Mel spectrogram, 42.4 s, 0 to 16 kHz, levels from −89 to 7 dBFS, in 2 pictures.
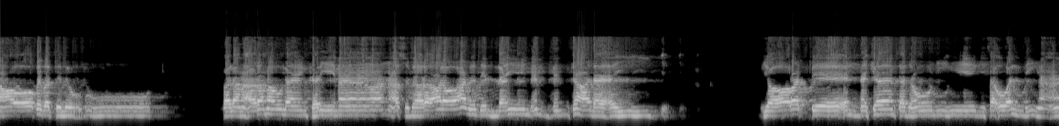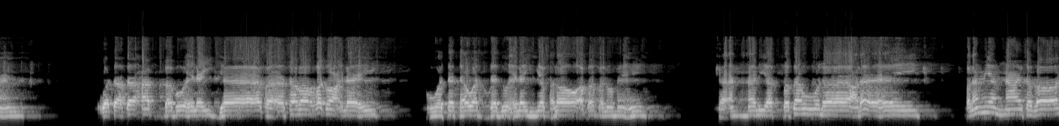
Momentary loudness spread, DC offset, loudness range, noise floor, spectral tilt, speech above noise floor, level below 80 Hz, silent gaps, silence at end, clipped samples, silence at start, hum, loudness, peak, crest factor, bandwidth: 10 LU; under 0.1%; 5 LU; -67 dBFS; -7 dB/octave; 47 dB; under -90 dBFS; 3.75-4.39 s, 13.82-13.86 s, 14.08-14.19 s, 14.31-15.16 s, 22.36-23.03 s, 34.92-35.43 s; 0 s; under 0.1%; 0 s; none; -20 LUFS; -6 dBFS; 16 dB; 6.2 kHz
